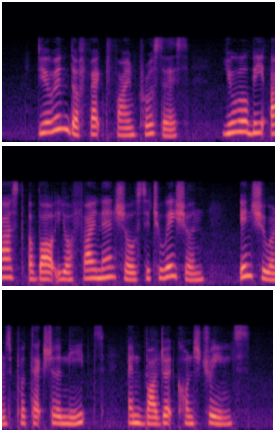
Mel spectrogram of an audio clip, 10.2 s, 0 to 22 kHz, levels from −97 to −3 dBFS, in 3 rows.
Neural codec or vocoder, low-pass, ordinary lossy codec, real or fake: codec, 16 kHz, 0.8 kbps, ZipCodec; none; none; fake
